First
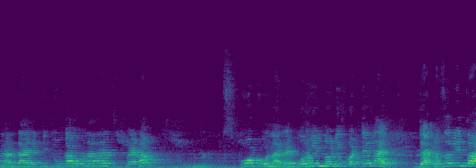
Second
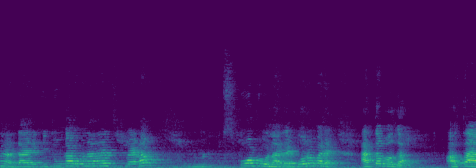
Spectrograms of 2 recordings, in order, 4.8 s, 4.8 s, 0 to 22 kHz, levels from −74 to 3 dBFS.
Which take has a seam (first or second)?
first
